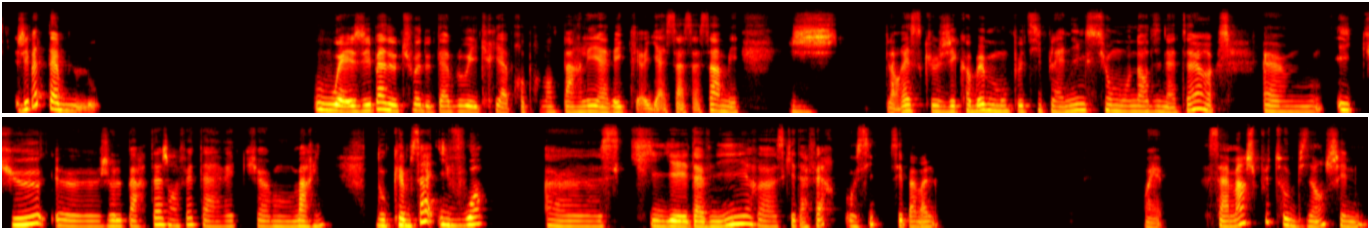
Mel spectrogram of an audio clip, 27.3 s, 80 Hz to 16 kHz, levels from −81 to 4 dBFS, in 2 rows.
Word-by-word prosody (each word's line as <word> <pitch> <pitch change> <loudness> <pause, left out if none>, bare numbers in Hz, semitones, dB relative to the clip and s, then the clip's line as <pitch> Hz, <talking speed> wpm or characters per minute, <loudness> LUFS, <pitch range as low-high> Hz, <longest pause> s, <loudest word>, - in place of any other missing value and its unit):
j'ai 210 +3 +4
pas - - +3
de - - -15
tableau. 215 - +1 2.1
Ouais, 190 -6 +7
j'ai 180 +3 +3
pas 225 +1 +6
de 190 -3 +6
tu 175 +3 -6
vois? 190 -2 -1
De 165 - -4
tableau 160 +1 -4
écrit 155 -2 -1
à 140 - -3
proprement 155 +1 -12
parler 155 +2 -1
avec 150 0 -1
il 120 - -3
y - - -2
a - - -4
ça - - -4
ça - - -8
ça, 190 -2 +2
mais 150 -3 -4 0.5
j 155 -4 +4 0.5
alors, - - -3
est-ce 180 0 +1
que 175 - -3
j'ai 165 0 -1
quand 175 +1 -2
même 185 +3 +4
mon 170 -1 -1
petit 170 +1 -5
planning 175 +3 -3
sur 190 0 -2
mon 170 -1 -4
ordinateur, 165 +6 -2 0.5
hem, 160 -2 -4 0.2
et 205 -1 +1 0.2
que, 215 +2 +5
heu, 165 -2 -3
je 170 +2 0
le 175 0 0
partage 195 +5 +1
en 180 - -5
fait 210 +4 -5
avec, 165 0 -6 0.2
heu, 165 -2 -3
mon 160 -1 -5
mari, 170 +3 0 0.5
donc 180 -2 0
comme 195 -4 +7
ça, 300 - +4
il 210 -2 +5
voit, 220 +6 +3 0.6
heu, 165 -2 -4
ce 165 - -2
qui 170 -1 +2
est 160 -1 +6
à 155 - +5
venir, 200 +9 +3
heu, 165 -2 -3
ce 160 - -6
qui - - -3
est 175 - -5
à - - -3
faire 180 +4 -4
aussi, 175 +7 -4
c'est 175 - -3
pas 155 -3 -3
mal. 155 0 -3 2.1
Ouais, - - -6 0.4
ça 160 - 0
marche 250 +10 +4
plutôt 295 -10 -2
bien, 165 0 -3
chez 180 -7 +1
nous. 155 +7 -6
170 Hz, 170 wpm, -25 LUFS, 160-190 Hz, 2.1 s, Ouais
